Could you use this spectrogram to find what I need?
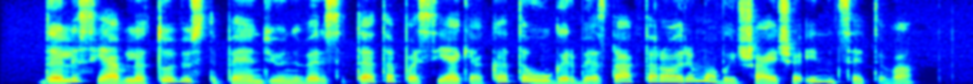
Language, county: Lithuanian, Kaunas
